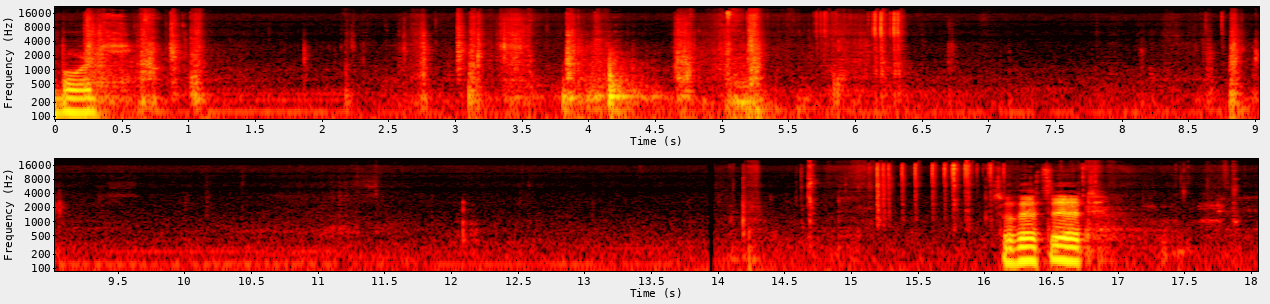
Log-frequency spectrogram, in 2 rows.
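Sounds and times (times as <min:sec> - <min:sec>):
light knocks and clatters of parts: 0:01.8 - 0:07.2.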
